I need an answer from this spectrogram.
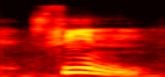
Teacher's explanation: সিন জিহ্বার আগা সামনের নিচের দুই দাঁতের আগার দিকে লাগা উচ্চারণ হবে সিন। এই ঝা যেখান থেকে উচ্চারণ হয়েছে সেখান থেকেই সিন উচ্চারণ হবে।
